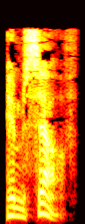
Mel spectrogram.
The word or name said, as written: himself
